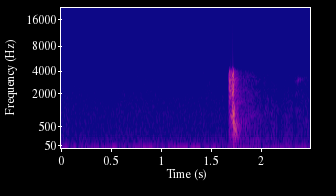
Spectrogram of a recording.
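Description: Near silence on a dropped-out online call, broken once near the end by a single brief click.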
